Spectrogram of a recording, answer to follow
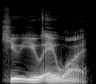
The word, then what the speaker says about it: quay: That in the word key, which is spelled Q-U-A-Y.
